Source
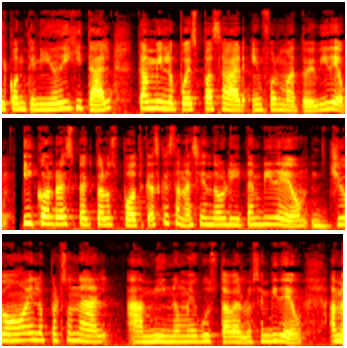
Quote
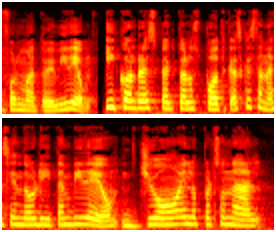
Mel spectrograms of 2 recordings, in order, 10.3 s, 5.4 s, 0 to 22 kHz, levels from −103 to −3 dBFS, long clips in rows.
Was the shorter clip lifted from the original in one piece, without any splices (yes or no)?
yes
